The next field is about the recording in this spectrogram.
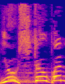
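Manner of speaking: high, snapped-out, bossy mock voice.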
